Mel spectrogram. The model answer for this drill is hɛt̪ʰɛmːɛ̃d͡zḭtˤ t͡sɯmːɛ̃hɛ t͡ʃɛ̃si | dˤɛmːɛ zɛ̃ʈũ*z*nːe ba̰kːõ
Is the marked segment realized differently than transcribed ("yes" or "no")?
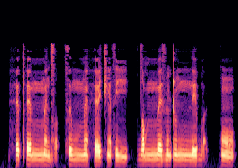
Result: yes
